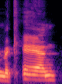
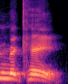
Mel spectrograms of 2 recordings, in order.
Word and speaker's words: McCain: hell is going on how hard is it to pronounce Jared McCain it was Jared mlan tonight it was Jared MC can these guys are drunk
